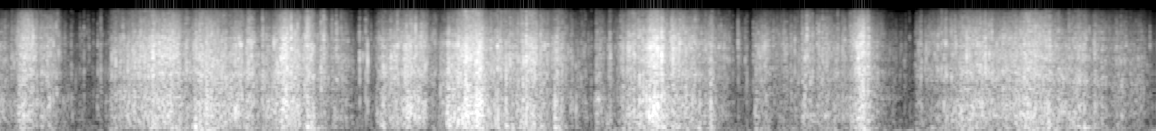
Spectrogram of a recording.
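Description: Crinkly packaging rustling and crackling as it is handled, with a cap being taken out of its bag.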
